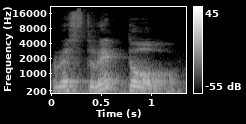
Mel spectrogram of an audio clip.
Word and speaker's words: Ristretto: Cafe and Intense Cafe Ristretto. I think that's how you say it. You have to say the strt and the to, so two T's, just like that.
